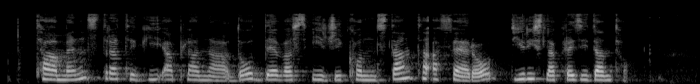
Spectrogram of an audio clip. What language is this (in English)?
Esperanto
